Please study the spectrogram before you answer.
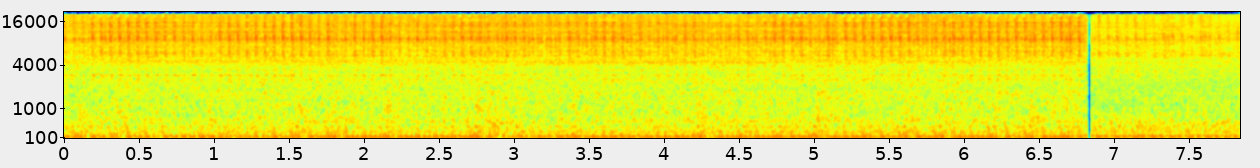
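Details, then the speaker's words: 1970 Ford Mustang Mach 1 V8 with new cam, won't run right during cam break-in, tap in the bottom end: rough, loud running with a dull irregular knock about three per second; rod bearings later found slack and hammering; rod bearing knock. "we just can't get the freaking thing to run right it's just doing all kind of crazy stuff it's got a tap in the bottom end or somewhere"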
